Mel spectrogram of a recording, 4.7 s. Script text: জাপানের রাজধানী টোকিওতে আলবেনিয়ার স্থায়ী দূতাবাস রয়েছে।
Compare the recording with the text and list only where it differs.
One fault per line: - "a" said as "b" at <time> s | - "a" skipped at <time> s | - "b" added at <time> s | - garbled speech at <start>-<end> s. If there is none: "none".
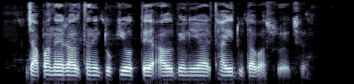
none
